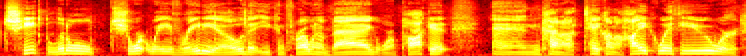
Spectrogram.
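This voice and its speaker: A man's voice: medium pitch, unhurried, darkish tone. A man giving a casual hands-on review as host of a video.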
